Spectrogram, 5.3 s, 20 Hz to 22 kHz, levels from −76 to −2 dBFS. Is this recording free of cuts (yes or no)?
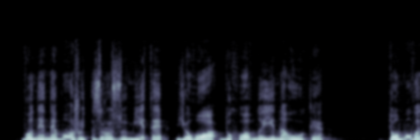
no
